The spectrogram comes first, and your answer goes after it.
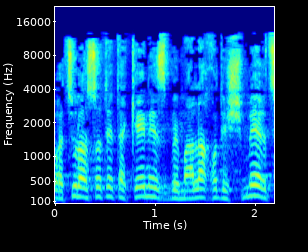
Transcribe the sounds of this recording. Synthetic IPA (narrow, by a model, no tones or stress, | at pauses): ʁat͡sulaːsot̪et̪akenesbemaːlaχod̪eʃmeʁt͡s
